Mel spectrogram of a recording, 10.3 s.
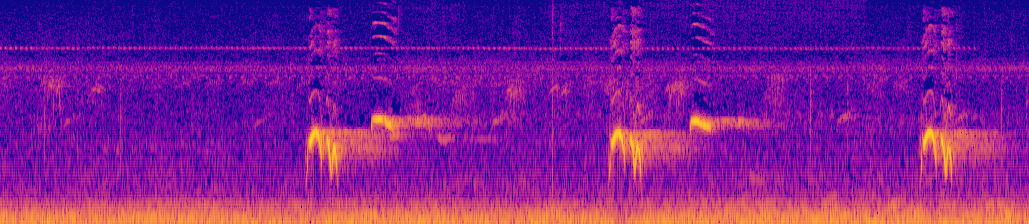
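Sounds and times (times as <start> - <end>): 
grey-sided scimitar babbler whistling, Pomatorhinus swinhoei, in Jiangxi, China: 3.0 - 4.6, 6.1 - 7.7, 9.2 - 9.9.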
